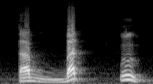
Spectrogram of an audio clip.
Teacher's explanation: gantian syidah duluan baru hamsnya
